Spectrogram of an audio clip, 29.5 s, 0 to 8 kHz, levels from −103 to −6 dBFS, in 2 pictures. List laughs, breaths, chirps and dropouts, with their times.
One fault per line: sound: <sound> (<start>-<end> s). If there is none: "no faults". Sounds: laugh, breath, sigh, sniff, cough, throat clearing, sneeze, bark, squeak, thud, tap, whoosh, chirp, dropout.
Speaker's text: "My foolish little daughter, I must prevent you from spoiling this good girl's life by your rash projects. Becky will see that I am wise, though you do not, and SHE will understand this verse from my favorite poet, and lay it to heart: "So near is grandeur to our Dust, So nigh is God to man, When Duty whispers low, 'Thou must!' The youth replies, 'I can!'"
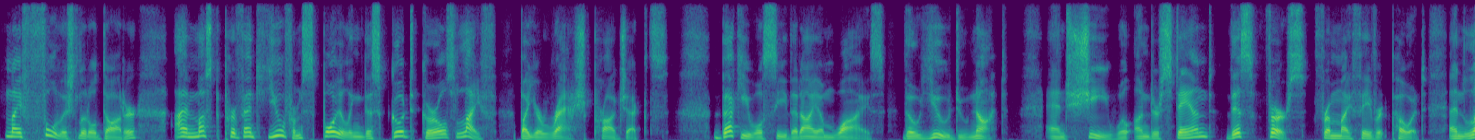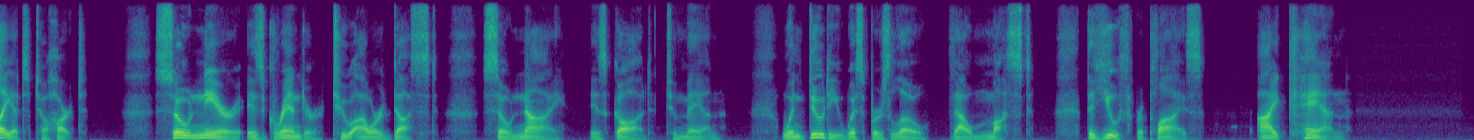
no faults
